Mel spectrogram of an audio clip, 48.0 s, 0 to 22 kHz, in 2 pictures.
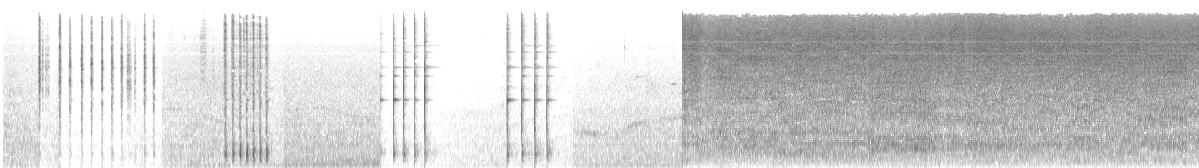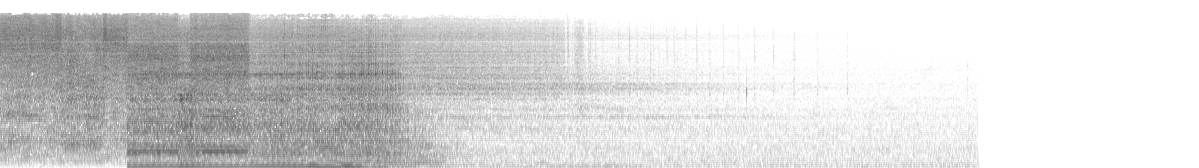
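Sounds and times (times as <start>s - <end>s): hammer ringing on hot steel: 7.6s - 8.8s, 10.2s - 11.2s
loud steady hiss: 13.7s - 38.6s
bench grinder motor humming: 26.4s - 35.7s.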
